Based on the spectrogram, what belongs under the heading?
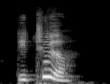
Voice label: "door", de; gcompris

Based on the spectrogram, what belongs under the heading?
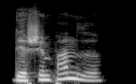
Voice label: chimp, de; gcompris

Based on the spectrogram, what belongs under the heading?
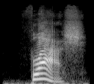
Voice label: "flash", en GB; gcompris

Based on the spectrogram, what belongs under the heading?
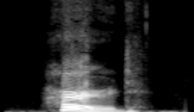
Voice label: "herd", en GB; gcompris

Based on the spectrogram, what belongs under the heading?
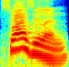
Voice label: "swaziland", id; gcompris-data; geography

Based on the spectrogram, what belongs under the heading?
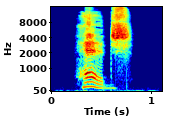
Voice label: "hedge", en GB; gcompris

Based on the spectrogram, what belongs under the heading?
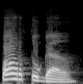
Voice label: "portugal", id; gcompris-data; geography

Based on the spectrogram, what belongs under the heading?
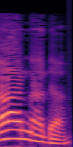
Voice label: "canada", id; gcompris-data; geography

